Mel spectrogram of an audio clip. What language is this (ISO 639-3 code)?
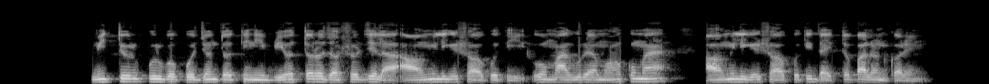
ben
